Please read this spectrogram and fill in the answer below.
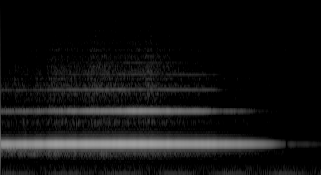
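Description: Solo flute holding one long, nearly pure note with some breath in the tone, fading away to silence near the end.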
